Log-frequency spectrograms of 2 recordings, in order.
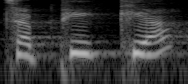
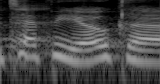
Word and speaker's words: tapioca: made with sago alternatively it's also known as tapikia oh tapioca tapioca okay i love that listen you don't have to pronounce it the same but just as long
